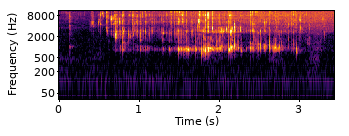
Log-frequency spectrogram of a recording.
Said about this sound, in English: Good, good bit of fizz there. It's fizzy.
